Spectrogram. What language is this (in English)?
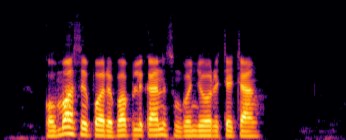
Kalenjin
